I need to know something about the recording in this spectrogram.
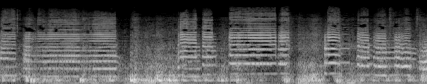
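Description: Marching brass band playing: trumpets sound a run of held notes, each lasting about half a second to a second, over steady bass drum beats.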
